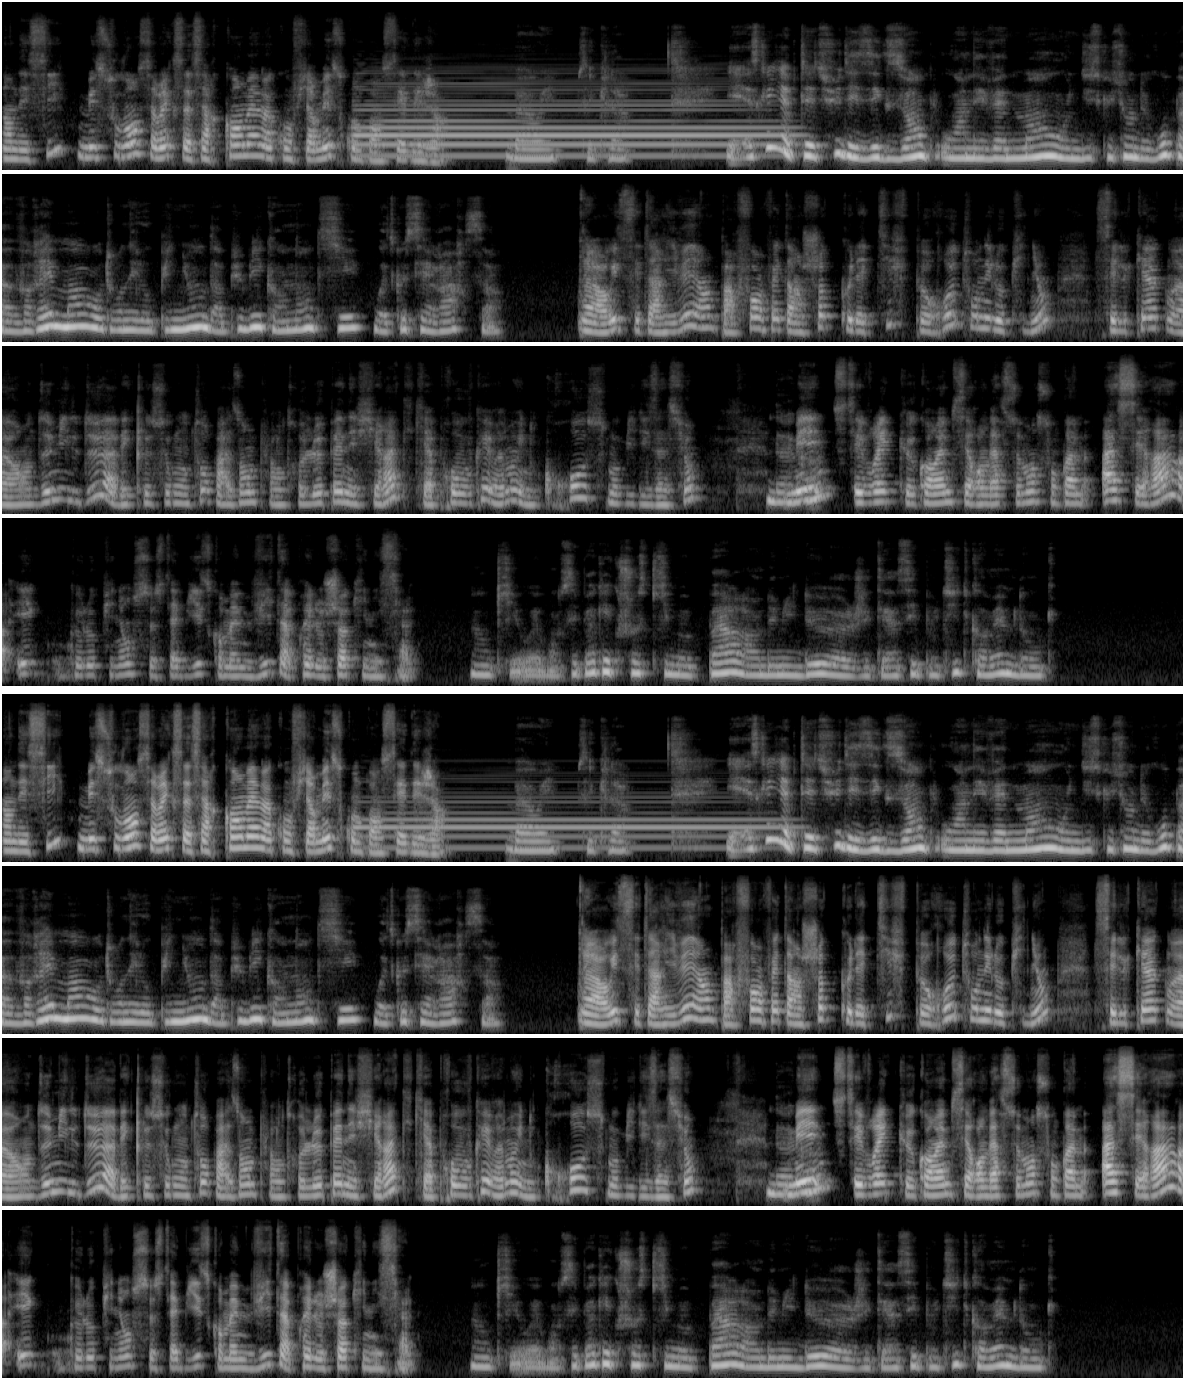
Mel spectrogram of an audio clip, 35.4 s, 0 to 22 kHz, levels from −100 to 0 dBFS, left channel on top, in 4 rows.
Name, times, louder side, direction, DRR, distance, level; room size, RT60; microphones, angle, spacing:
voice 1, 0.0-3.4 13.2-22.9 23.2-29.7, right 4 dB, 70° right, 0.7 m, -36 dB
Wind instrument woodwind instrument, 2.6-6.0, left 4 dB, 60° left, 0.7 m, -41 dB
voice 2, 3.8-4.7 5.0-12.6 23.4-23.9 30.1-34.5, equal, 5° right, 0.9 m, -35 dB
5.2 x 2.1 x 4.4 m
head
